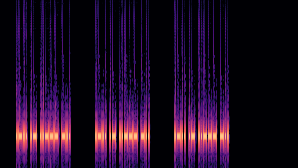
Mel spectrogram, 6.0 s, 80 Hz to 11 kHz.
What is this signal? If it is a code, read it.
Morse code, heard as a keyed tone, about 50 wpm, 700 Hz. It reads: LA2D LA2D LA2D
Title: DXCC-100 Call Signs - 4 Characters - Repeated 3x - 50wpm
